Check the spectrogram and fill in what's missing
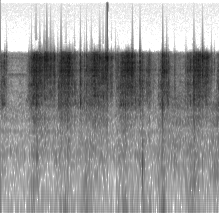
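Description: A Bachmann operating gravel car tipping out its ore load via a lever, a close rattling cascade of small pieces in repeated bursts as the wagon is rocked back and forth.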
